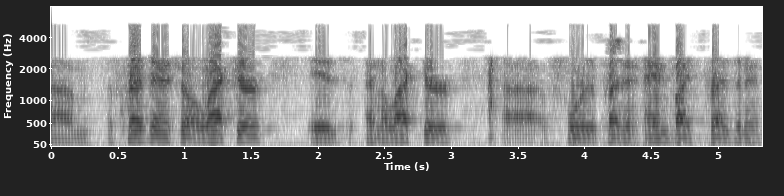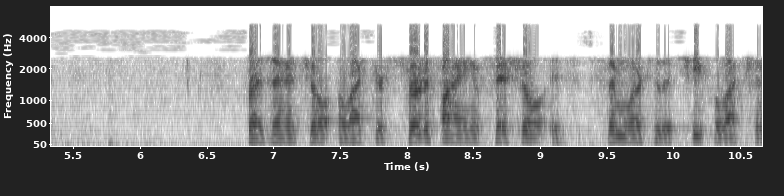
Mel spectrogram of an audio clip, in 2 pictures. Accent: Burlington, Vermont, United States; I come from Burlington, Vermont. It's a delight to be here.

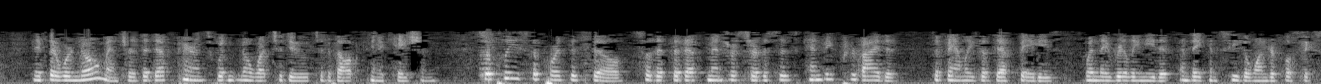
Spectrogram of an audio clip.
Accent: Ogema, United States; I'm from Ogema

